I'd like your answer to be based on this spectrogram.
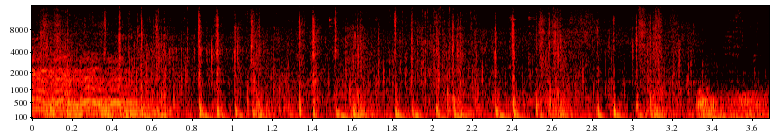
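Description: Rapid, muffled horse hooves clip-clopping in Ghost of Tsushima, a quick regular gallop-like rhythm with a neigh at the start, fairly close and steady throughout.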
